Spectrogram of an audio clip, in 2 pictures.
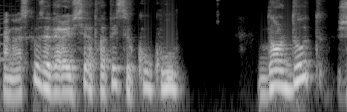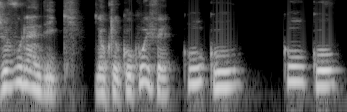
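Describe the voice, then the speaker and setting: A man giving a music lesson, explaining slowly and carefully over recorded music. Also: fairly high pitch, expressive, mellow, slightly rough. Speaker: music teacher.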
